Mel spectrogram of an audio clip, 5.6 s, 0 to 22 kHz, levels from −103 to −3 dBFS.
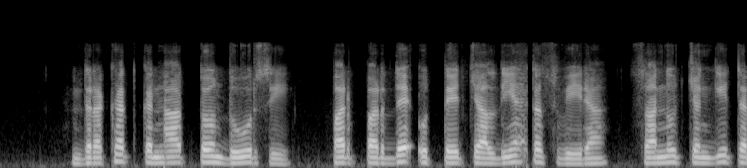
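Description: Speex codec damage runs throughout: the CELP coder's limited excitation bits leave the speech hoarse and grainy, a sound that points to a mid-range setting near 20 kbps.

VoIP packet loss concealed by the speech codec occurs at 1.19 s, just before "ਤੋਂ ਦੂਰ ਸੀ ਪਰ", and at 3.87 s, right after "ਸੀ ਪਰ ਪਰਦੇ ਉਤੇ". The decoder stretches its last pitch into a fading buzz or coloured noise, about 40 ms and then 80 ms, which fits two and four missing 20 ms frames.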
